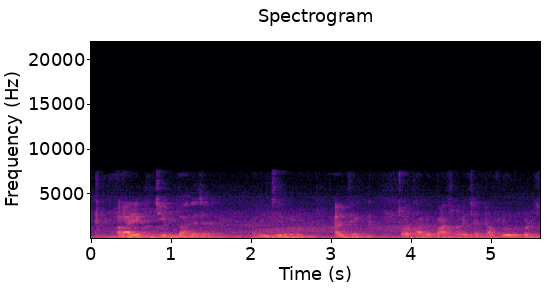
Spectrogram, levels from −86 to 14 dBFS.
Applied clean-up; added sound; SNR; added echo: none; Aircraft; 15 dB; reverberation time 0.8 s.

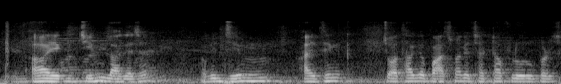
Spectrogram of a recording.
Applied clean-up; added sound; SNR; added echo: none; none; none; none.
